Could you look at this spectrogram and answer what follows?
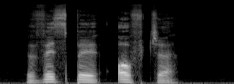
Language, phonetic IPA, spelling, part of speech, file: Polish, [ˈvɨspɨ ˈɔft͡ʃɛ], Wyspy Owcze, proper noun, Pl-Wyspy Owcze.ogg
